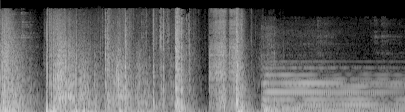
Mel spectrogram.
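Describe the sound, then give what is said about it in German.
Several heavy thuds and rattling bangs as a door is forced, with wood and metal straining, followed by a steady sustained tone ringing on after the struggle. “Ja, nun öffnen Sie schon die Tür.”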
